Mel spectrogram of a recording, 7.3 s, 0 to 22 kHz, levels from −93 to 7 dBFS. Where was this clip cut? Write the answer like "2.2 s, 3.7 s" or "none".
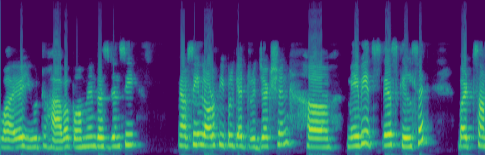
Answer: none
